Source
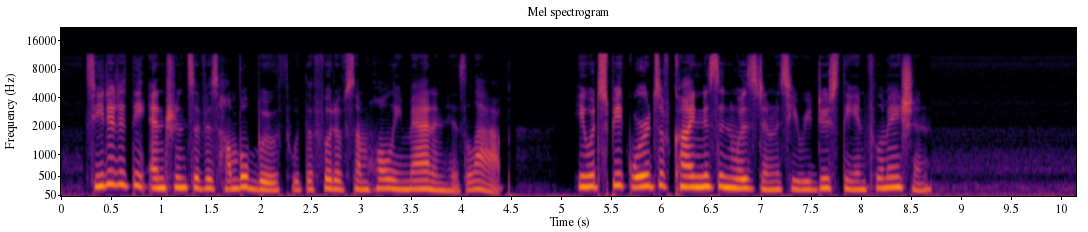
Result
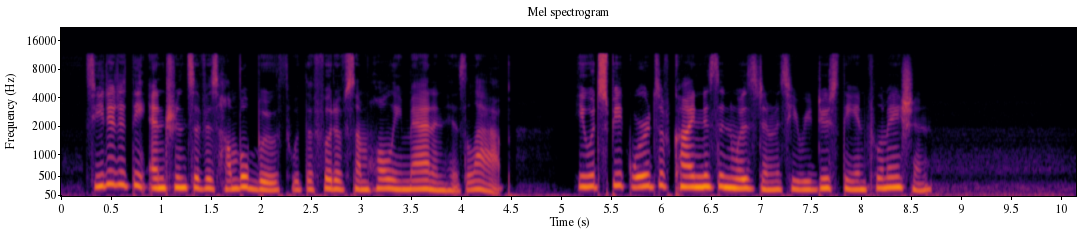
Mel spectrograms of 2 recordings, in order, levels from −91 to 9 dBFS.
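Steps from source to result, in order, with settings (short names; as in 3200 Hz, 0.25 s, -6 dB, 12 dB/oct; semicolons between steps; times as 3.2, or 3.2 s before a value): tone controls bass +4 dB, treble +4 dB, from 4.27 s treble +10 dB, from 5.55 s treble -7 dB; AGC gain up to 5.5 dB; gain -8 dB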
